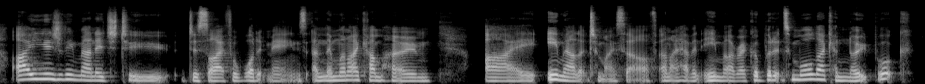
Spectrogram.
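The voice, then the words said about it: Australian accent. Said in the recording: “my Australian accent really doesn't help”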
